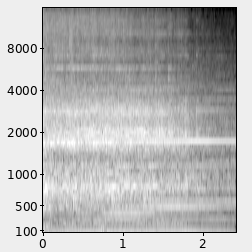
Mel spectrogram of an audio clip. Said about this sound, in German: Halt mal ganz kurz den Gedanken an, weil ich muss hier einmal den Thermomix anmachen. Ja. Sekunde. Und dann kannst du weiter erzählen. Ganz kleinen Moment. 3 Sekunden, Stufe 8. Okay. Wird kurz laut.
